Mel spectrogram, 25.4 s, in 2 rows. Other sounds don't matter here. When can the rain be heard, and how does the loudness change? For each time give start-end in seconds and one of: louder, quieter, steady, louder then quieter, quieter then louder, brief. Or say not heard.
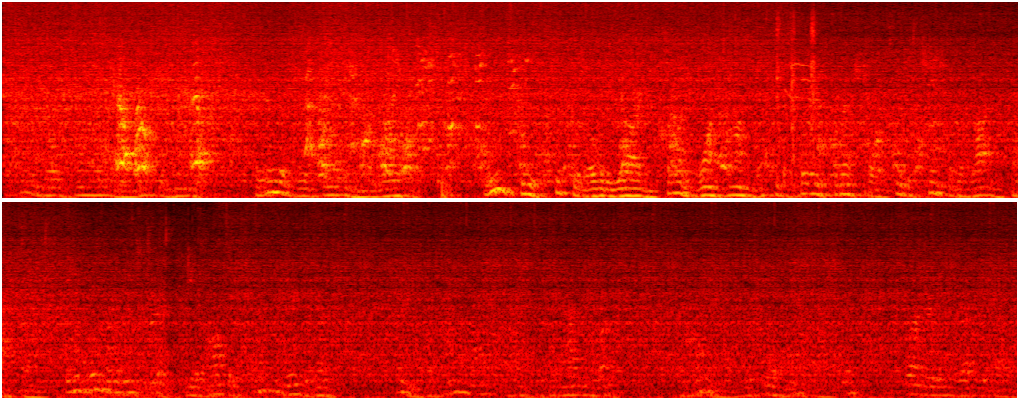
0.0-25.3 quieter.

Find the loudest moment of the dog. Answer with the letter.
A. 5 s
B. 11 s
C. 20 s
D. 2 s
D.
